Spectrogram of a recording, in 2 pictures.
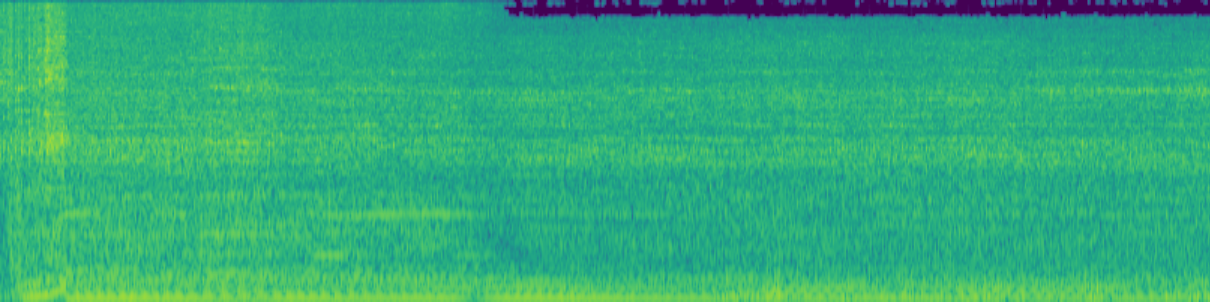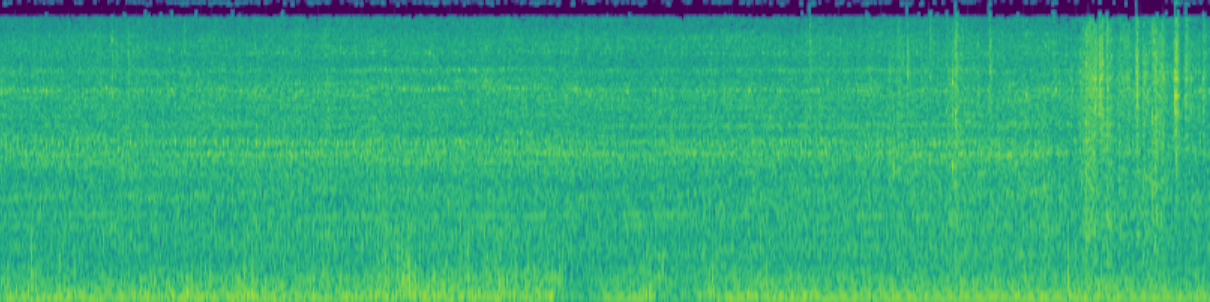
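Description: Compact tractor engine starting right at the beginning, then running steadily as the tractor is driven. The level dips briefly at about six seconds and again about two-thirds of the way through.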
